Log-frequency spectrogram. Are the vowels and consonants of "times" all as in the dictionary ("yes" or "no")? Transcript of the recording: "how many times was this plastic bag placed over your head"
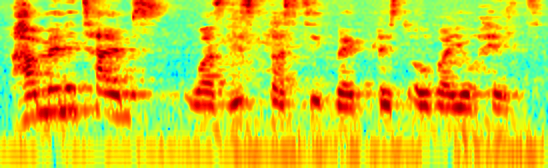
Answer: no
